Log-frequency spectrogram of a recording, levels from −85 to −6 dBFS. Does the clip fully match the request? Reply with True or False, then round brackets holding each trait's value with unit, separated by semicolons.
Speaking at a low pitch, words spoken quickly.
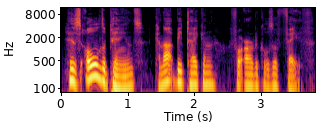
False (125 Hz; 155 wpm)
